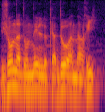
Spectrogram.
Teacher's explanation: Jean a donné le cadeau à Marie. Jean, né, and do receive a higher accent because these are the syllables at the end of what are considered to be the most important segments of the sentence, whereas the final syllable of the sentence, because this isn't a question, will go down. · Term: tone accent, intonation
